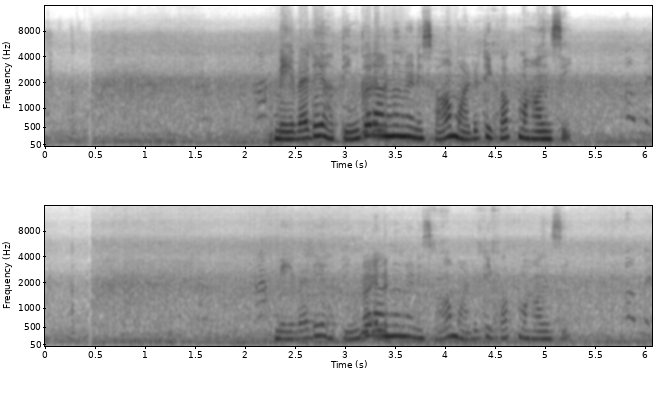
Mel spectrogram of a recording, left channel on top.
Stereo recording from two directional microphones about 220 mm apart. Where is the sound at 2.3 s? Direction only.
35° left (ahead or behind).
